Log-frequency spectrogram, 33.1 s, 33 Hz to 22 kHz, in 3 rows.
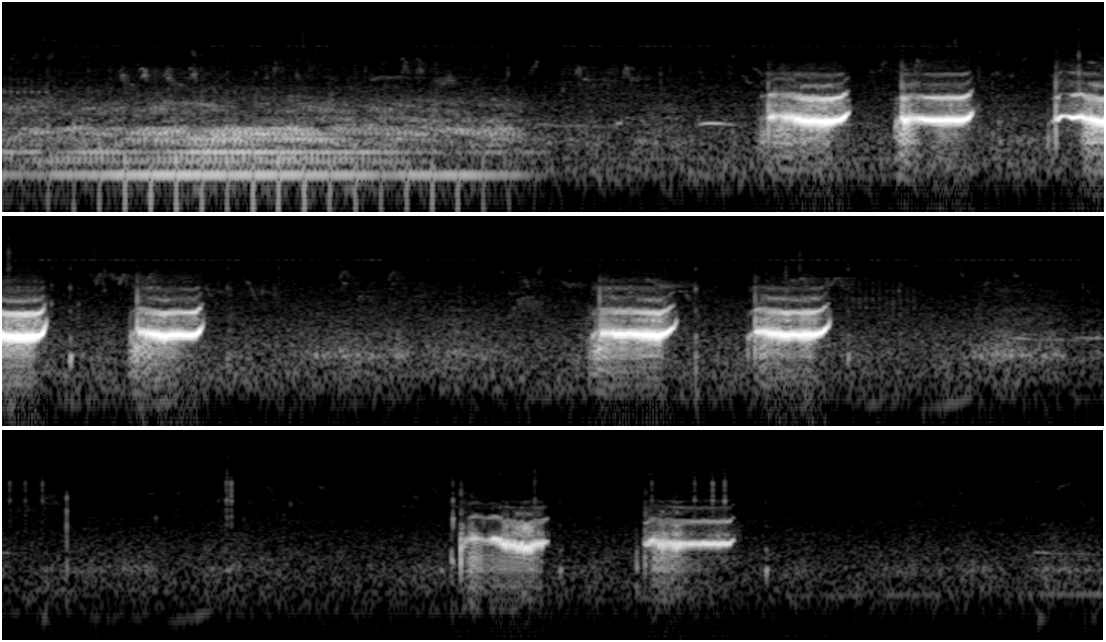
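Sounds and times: turkey gobbling: 7.6 - 9.7.

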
